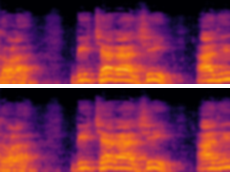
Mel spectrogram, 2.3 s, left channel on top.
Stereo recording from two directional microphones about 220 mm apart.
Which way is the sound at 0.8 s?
55° left (ahead or behind).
